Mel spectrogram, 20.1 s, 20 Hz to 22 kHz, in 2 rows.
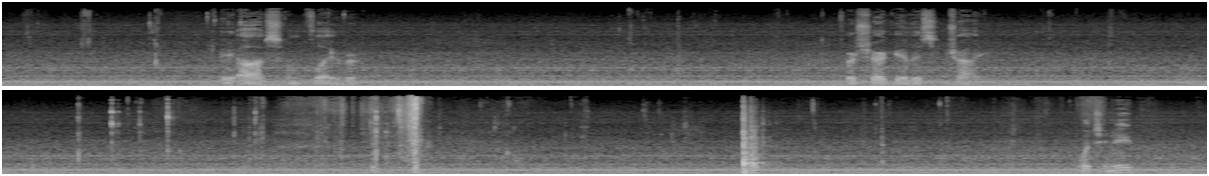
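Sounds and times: low electrical hum: 0.0s - 20.0s.

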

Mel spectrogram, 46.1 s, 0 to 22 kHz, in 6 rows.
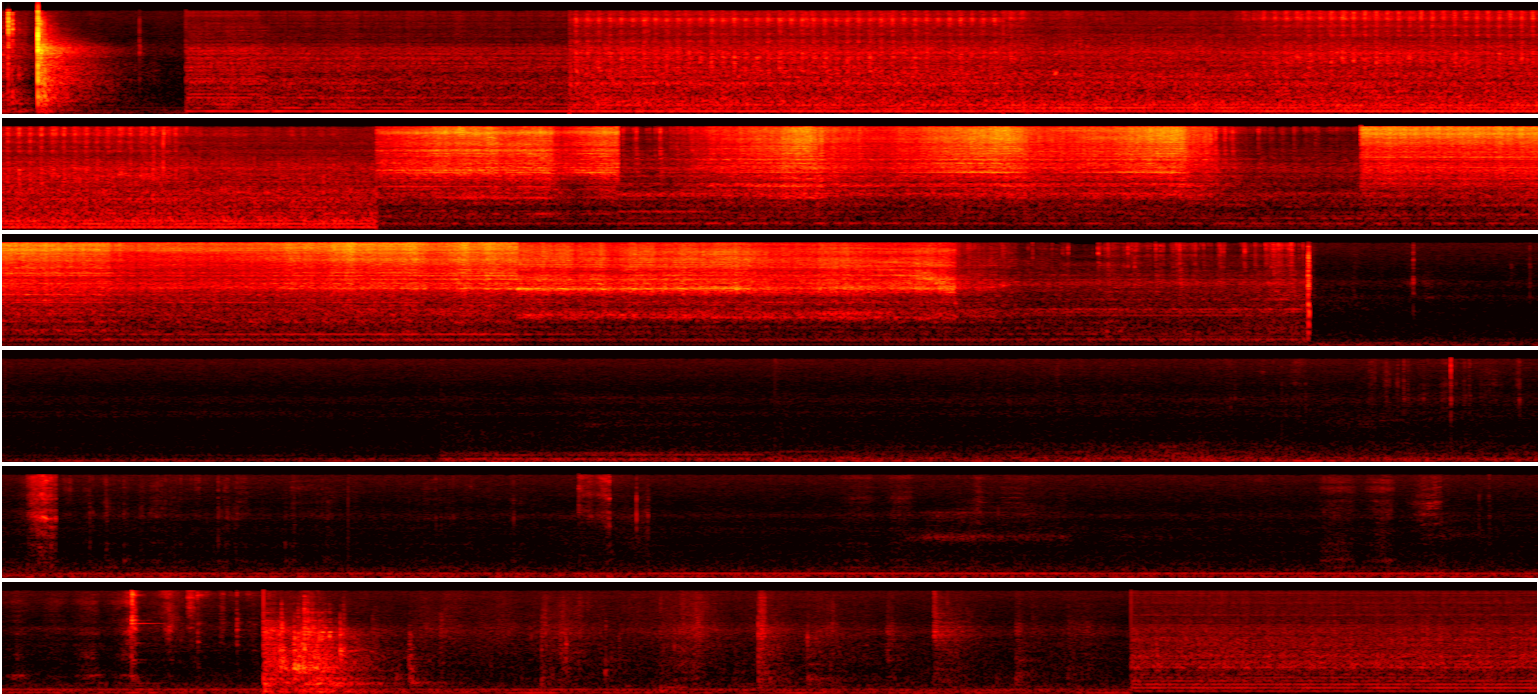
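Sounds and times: drill press motor humming: 0.9s - 9.6s, 44.1s - 46.0s
bandsaw cutting wood: 0.9s - 21.9s, 44.1s - 46.0s
drill boring into wood: 1.0s - 9.6s.

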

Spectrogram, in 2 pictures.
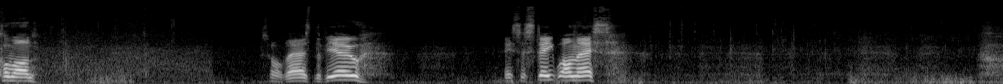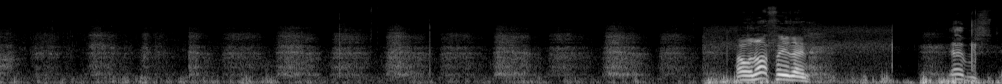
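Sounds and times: wind rumble on microphone: 0.3s - 2.5s, 4.0s - 20.0s
person breathing hard: 8.5s - 17.2s.

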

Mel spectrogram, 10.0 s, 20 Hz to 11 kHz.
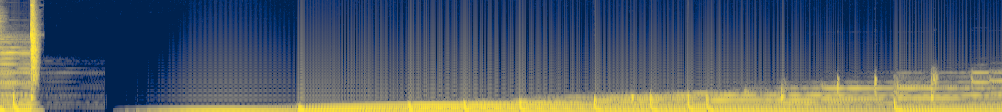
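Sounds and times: trap beat: 0.0s - 0.4s
deep sub-bass tone: 1.3s - 10.0s.

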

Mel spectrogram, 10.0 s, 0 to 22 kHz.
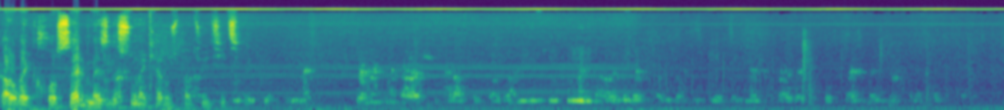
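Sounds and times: electrical buzz: 0.0s - 10.0s.

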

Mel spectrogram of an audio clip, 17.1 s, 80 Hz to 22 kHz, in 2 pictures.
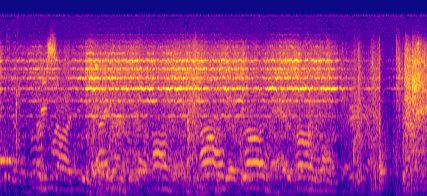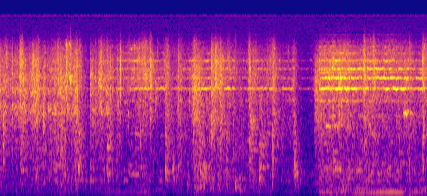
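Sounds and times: voices in background: 0.0s - 8.0s, 9.4s - 17.0s
wooden debris clattering and scraping: 7.1s - 14.6s.

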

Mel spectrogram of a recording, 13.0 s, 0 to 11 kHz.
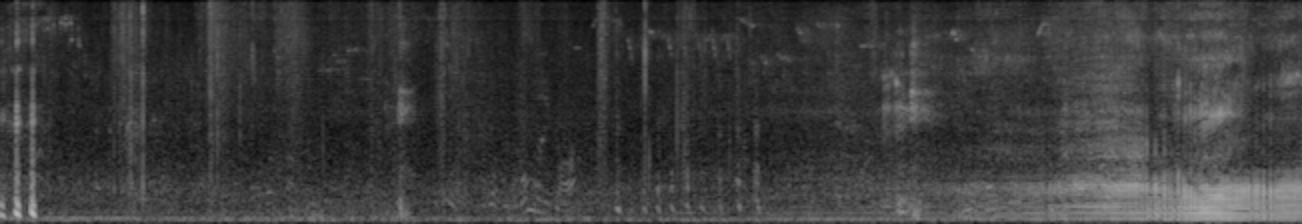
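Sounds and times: vehicle engine humming: 0.0s - 13.0s
engine cough: 3.8s - 4.3s, 8.7s - 13.0s.

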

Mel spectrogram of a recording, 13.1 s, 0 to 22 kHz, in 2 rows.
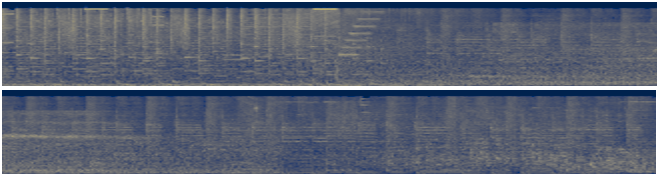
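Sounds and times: background music: 0.0s - 13.0s
roller coaster rumbling past: 3.4s - 12.9s.

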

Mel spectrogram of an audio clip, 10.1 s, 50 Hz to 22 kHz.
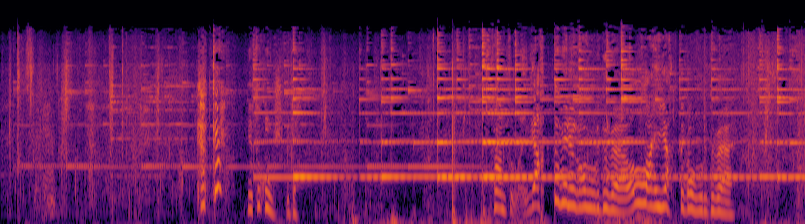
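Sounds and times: cowbell ringing: 0.0s - 10.0s.

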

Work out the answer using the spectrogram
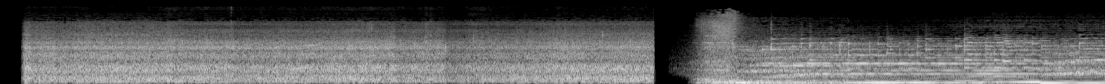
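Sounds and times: water rushing through dam spillway: 0.2s - 6.6s.

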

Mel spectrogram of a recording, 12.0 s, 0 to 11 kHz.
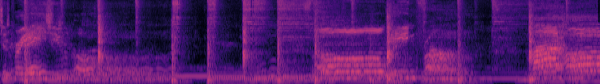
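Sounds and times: choir singing: 5.4s - 9.8s, 10.4s - 12.0s.

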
